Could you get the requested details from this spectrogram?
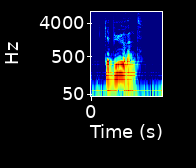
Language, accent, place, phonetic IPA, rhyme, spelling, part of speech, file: German, Germany, Berlin, [ɡəˈbyːʁənt], -yːʁənt, gebührend, adjective / verb, De-gebührend.ogg
- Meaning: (verb) present participle of gebühren; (adjective) befitting, worthy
